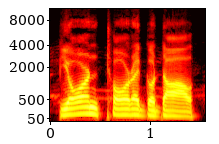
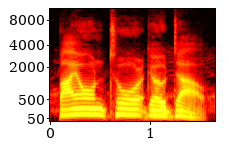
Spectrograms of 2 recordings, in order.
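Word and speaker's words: Bjørn Tore Godal: Norway's minister of Transport Bjorn Tor godal Minister how do you feel about this momentous occasion thank you it's pronounced bionor godal we are very proud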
